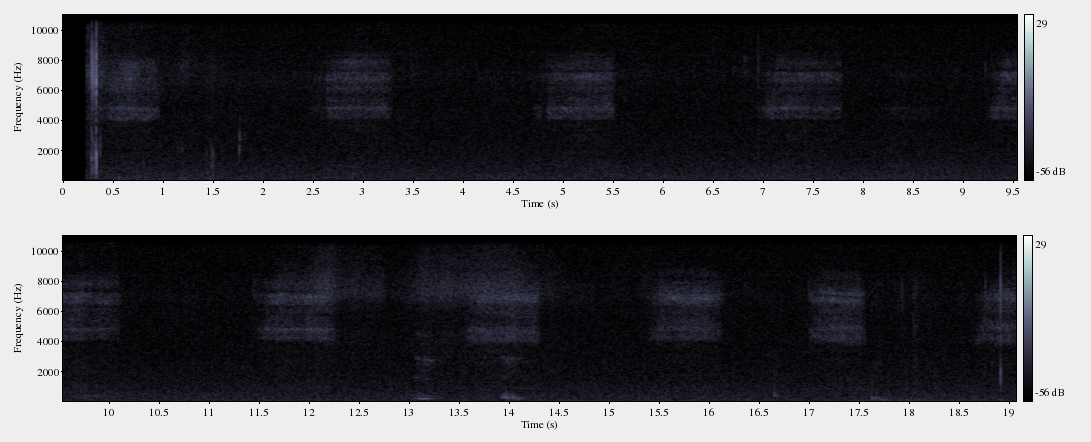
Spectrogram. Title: Grey Kitten Snoring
